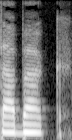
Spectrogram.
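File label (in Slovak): "tabak", Slovak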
